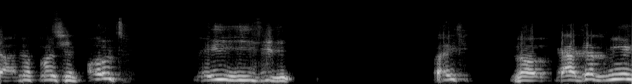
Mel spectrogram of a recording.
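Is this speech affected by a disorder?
Yes: cerebral palsy; affects coordination.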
